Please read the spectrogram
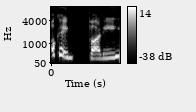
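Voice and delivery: passive-aggressive delivery. Showing how to call people buddy, say it in a passive-aggressive way. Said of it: "calling people buddy in a really passive aggressive way".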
